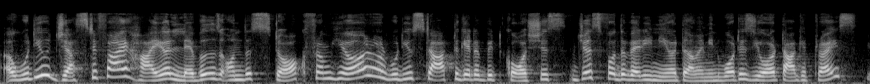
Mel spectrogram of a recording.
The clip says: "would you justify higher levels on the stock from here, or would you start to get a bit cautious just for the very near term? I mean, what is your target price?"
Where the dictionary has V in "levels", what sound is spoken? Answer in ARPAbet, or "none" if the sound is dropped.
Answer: V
